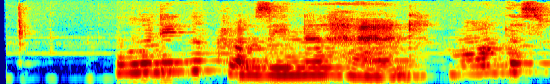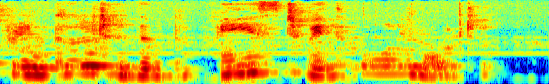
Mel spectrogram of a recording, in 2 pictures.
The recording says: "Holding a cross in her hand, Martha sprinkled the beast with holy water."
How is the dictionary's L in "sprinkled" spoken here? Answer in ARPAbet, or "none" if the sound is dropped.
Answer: L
